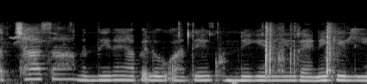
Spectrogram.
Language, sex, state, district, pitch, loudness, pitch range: Hindi, female, Gujarat, Valsad, 195 Hz, -22 LUFS, 185-200 Hz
